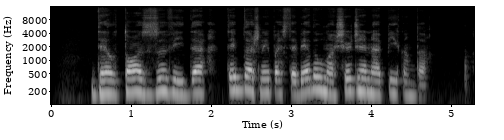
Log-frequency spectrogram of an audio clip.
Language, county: Lithuanian, Kaunas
